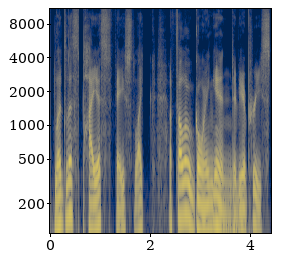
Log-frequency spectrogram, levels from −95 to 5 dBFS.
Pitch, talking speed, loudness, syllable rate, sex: 105 Hz, 165 wpm, -18 LUFS, 3.8 syllables/s, male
